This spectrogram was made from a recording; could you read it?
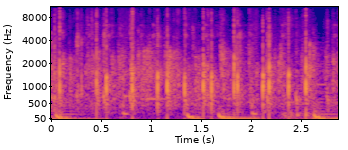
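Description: An audience applauds steadily for a few seconds, a dense patter of many hands clapping at moderate loudness, with no voices over it.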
